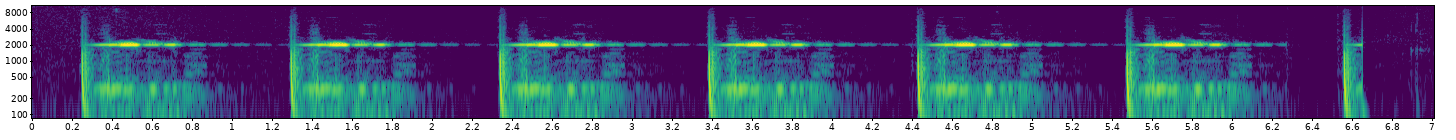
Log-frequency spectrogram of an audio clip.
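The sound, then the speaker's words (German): The motion tracker from the 1986 film Aliens (Alien – Die Rückkehr), beeping in a steady rhythm: six sharp, high electronic pings about a second apart, each with a short ringing tail, followed by a brief clipped start of a seventh. No voices. “Und worum es geht, ist der Ton, ist von dem Motion Tracker und worum es geht, ist Alien und zwar der zweite Teil, Alien die Rückkehr.”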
